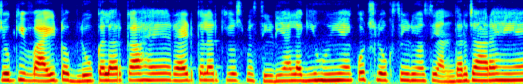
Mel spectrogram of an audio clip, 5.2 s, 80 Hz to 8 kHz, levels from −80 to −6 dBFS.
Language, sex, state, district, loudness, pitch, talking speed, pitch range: Hindi, female, Uttar Pradesh, Varanasi, -15 LUFS, 225 Hz, 275 wpm, 215-230 Hz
